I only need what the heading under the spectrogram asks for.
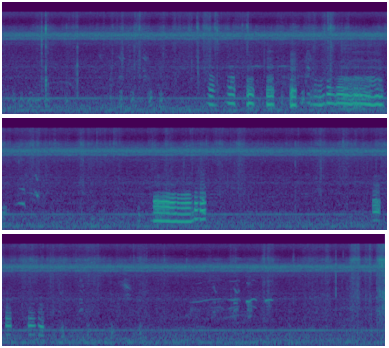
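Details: Plymouth Rock and Hamburg chickens: a quick run of clipped clucks builds into a drawn-out, harmonic, slightly wavering call, followed by a second shorter call and a few more clucks, then quiet. A steady hiss and a faint high tone sit underneath.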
